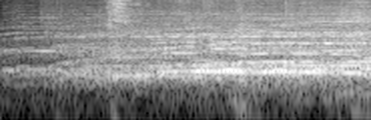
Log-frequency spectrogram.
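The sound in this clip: Audience yelling and cheering, a diffuse wash of crowd noise that grows a little louder after the first second and stays steady to the end.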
